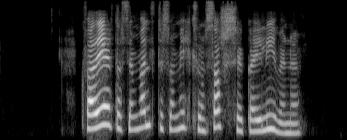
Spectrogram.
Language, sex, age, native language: Icelandic, female, 12, Icelandic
